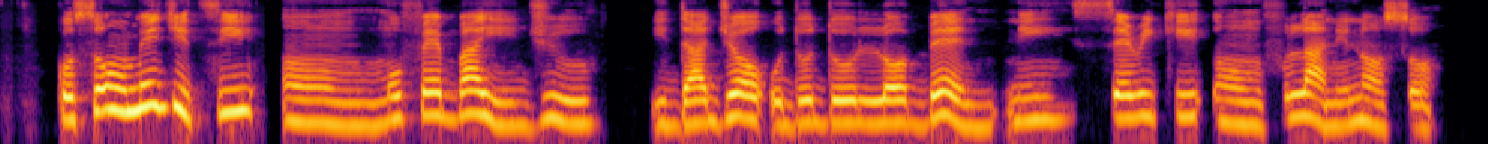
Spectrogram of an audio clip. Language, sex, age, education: Yoruba, female, 15-29, tertiary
